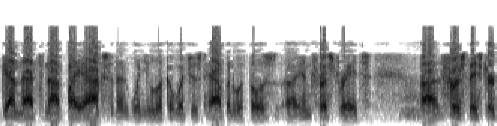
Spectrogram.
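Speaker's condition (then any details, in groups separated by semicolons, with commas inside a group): No condition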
